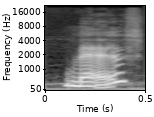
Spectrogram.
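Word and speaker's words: Möwe: It's a German word. It means seagull. The pronunciation is kind of like, Mev?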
